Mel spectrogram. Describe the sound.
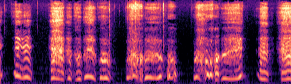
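A man cries, with many broken bursts of wailing sobs separated by short gasping pauses. His voice wavers up and down in pitch and stays fairly loud throughout.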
